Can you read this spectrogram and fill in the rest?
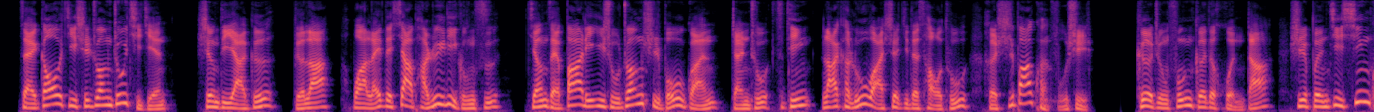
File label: Mandarin male; Foreign language voice over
